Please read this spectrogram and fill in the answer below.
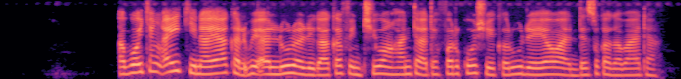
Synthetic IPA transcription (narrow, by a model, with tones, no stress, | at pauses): ʔa˨boː˦kʲɪ˦ŋʔa˦jkʲiː˨naː˦jaː˦kɐ˨ɽɓiː˦ʔa˨lːuː˦ɾɐ˨rɽɪ˨ɡaː˨kɐ˦ɸɪ˨nt͡ʃiː˦wɔ˨ŋɦa˦ntaː˨ta˨ɸɐ˦ɽkʷoː˦ʃeː˨kɐ˨ɽuː˦da˨jɐ˦waː˨da˨sʊ˦ka˨ɡɐ˨baː˦ta˨ʔ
